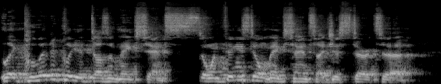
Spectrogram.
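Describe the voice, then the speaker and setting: With a Canadian accent, a man talks in a room with audible echo. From Canada. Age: 40s. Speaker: political commentator. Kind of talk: casual interview chat. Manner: halting, many repeated words.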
